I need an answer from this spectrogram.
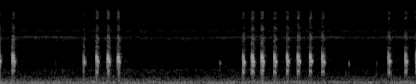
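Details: A toad living in the forest gives short, croaking pulses in quick bursts, each burst a rapid series of clucking notes.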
